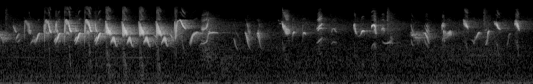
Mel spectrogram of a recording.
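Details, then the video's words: American goldfinch song with quick, high, repeated twittering notes, a brief pause, then more varied slurred whistles and chips in a lively series. "American Goldfinch Bird Call Song | Goldfinch Bird Singing | Goldfinch Bird Sounds"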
